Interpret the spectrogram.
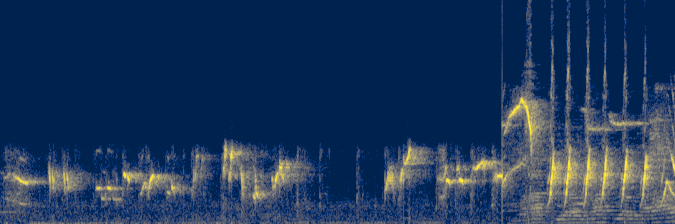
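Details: Cucak ijo, or greater green leafbird, a champion bird used for song training, gives varied whistled phrases and chattering slurs, then a pause, then a harsher, repeated ringing series of rhythmic notes at the end.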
